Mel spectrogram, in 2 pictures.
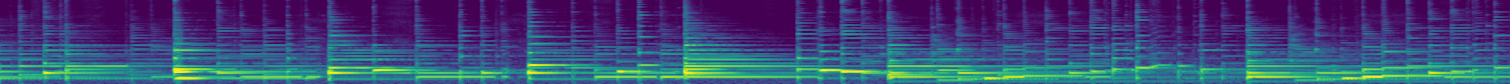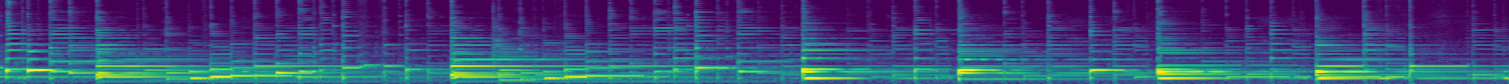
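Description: aNueNue harp ukulele played fingerstyle as a solo: plucked melody notes and chords. From about nine seconds in to about twenty-three, a low bass note rings on under repeated rising arpeggios.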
